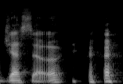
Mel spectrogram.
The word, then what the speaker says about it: Gesso: And if you read the module page, literally the second sentence is Gesso, pronounced Gesso. With JEH in capital letters.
